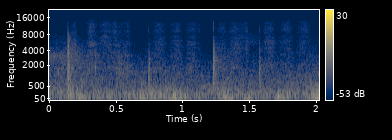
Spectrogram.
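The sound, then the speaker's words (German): Faint scratching of handwriting as angle brackets are added, with a few quick strokes rubbing against the writing surface, quiet and without talk. “Also ich schreibe hier nochmal ein Eckchen Klammern dazu.”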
